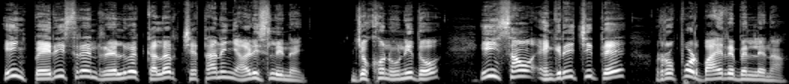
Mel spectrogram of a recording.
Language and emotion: Santali, angry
